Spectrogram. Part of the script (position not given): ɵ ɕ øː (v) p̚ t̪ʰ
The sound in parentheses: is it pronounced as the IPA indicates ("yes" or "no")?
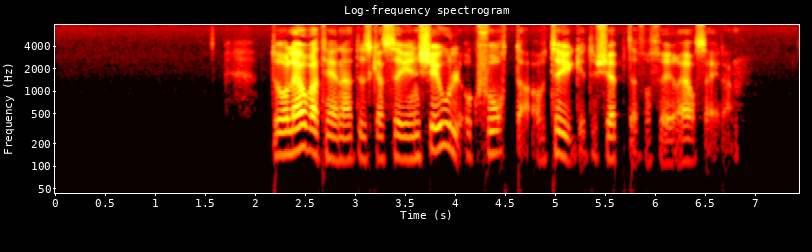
no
